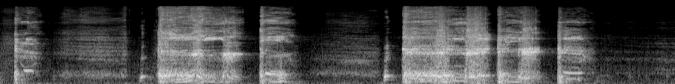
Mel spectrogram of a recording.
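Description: A man's coughing fit: several hard, rough coughs in clusters, with ragged breaths between them.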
